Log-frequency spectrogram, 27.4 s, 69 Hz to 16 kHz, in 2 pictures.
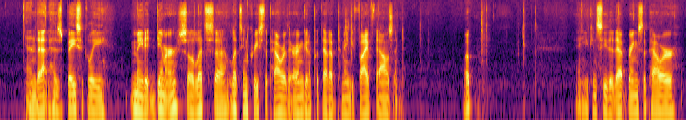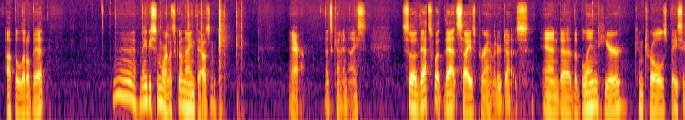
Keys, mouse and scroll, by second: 1.1-2.4 scroll up 4, 3.6 click, 7.5 KP_0, 15.9 click, 17.7 KP_0, 25.6 click, 25.8 click.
